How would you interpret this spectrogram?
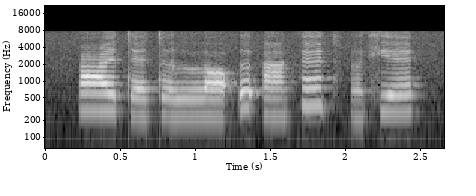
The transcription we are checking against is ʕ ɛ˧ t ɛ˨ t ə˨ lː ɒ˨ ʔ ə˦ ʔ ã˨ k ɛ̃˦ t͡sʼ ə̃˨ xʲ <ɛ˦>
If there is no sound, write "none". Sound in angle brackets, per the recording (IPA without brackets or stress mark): ɛ˦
